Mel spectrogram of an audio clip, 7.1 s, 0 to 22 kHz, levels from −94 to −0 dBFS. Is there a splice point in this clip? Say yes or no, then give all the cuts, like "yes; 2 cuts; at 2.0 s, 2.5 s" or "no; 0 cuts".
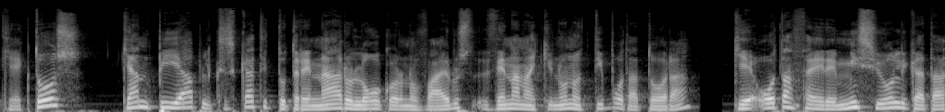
no; 0 cuts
